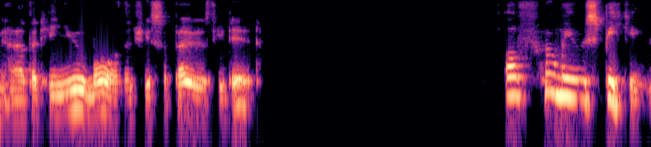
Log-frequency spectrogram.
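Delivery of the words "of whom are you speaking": high-pitched alarmed question. A narrator's reading. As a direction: ask it high, in sudden alarm. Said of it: "she had asked in alarm".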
